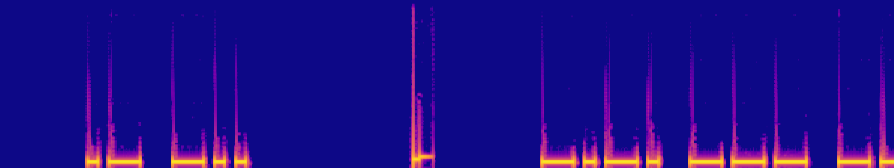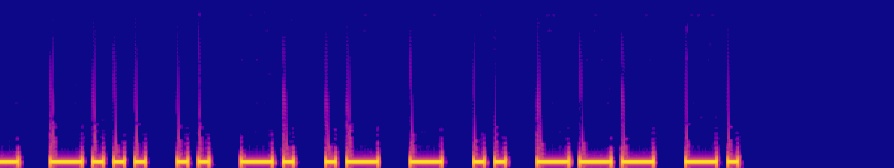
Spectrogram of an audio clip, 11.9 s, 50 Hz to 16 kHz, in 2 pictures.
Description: Morse code, heard as a keyed tone, about 17 wpm, 700 Hz. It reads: AD COMBINATION
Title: Sentences from Top 1300 Words - New Word Drill Alt - 17wpm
